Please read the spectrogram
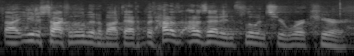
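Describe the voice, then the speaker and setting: Guy interviewer, slightly high voice, casual and jokey, reverby hall with background noise. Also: fast. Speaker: interviewer, show host. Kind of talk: casual joking live interview.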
